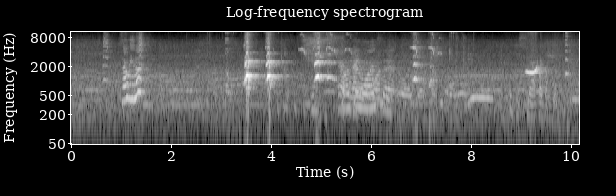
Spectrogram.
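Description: A puppy barking: three short, high-pitched barks about half a second to a second apart in the middle, the loudest sounds here, among quieter voices.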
